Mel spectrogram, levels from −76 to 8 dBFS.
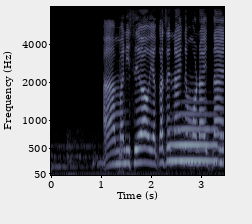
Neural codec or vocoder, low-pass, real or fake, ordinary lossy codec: none; none; real; none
